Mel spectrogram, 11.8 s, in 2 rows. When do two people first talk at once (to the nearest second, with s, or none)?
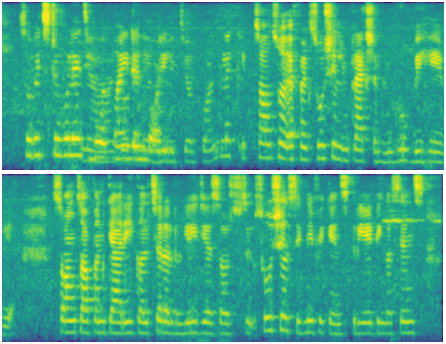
1 s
